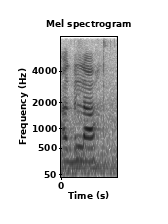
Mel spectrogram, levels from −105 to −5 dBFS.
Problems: constant background noise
